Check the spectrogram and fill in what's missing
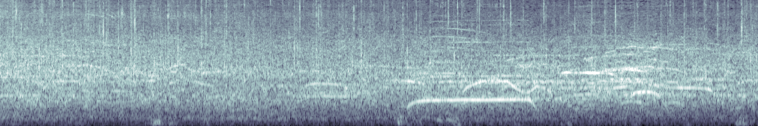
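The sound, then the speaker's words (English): A large audience claps steadily for the full stretch, a dense, even roar of applause with some scattered cheers and whistles rising above it. “Oh, some of you are not clapping.”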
